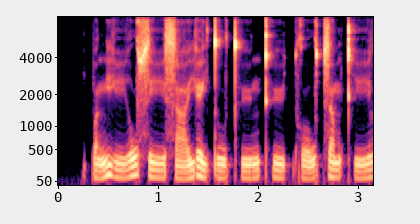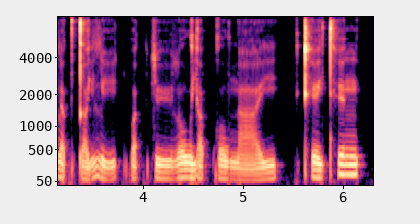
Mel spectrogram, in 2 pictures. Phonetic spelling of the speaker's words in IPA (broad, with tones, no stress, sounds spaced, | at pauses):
p ɐ˨˥ ŋ j iː˨˥ w s iː˨ s aː˨˥ j e˨ j t̪ uː˨ t̪ʰ yː˨˧ ŋ kʰ yː˨ t̚ k o˨˥ w t͡s ɐ˧ m kʰ iː˨˧ l ɐ˨ k̚ t̪ ɐ˨˥ j l iː˨˥ k̚ p ɐ˨˥ k̚ s yː˧ l o˧ w j ɐ˨ p̚ k o˨ w n̪ aː˨˧ j | kʰ e˨ j t̪ʰ ɪ˥ ŋ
